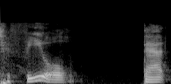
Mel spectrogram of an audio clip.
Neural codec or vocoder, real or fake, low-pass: none; real; 7.2 kHz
